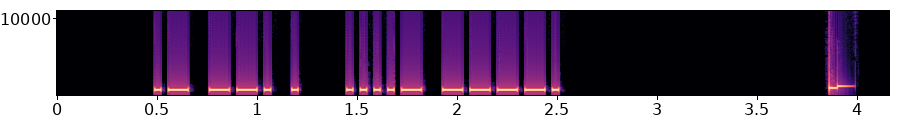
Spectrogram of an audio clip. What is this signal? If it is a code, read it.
Morse code, heard as a keyed tone, about 36 wpm, 700 Hz. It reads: AGE 49
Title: K1USN SST QSO Practice 35wpm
